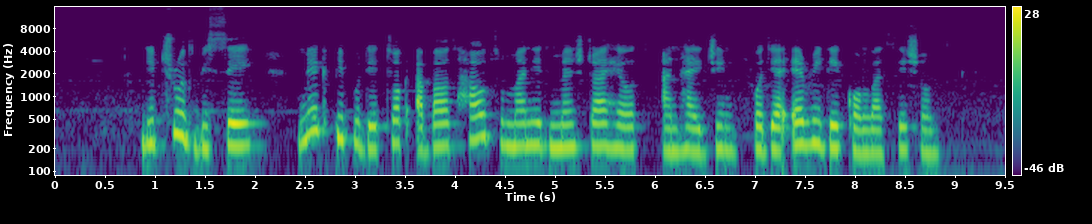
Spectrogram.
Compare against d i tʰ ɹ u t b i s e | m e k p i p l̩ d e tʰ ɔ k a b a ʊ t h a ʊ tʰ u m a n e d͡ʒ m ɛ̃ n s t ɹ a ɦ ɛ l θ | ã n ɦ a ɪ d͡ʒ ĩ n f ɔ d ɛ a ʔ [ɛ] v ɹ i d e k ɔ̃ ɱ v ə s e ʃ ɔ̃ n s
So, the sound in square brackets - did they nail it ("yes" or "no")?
yes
